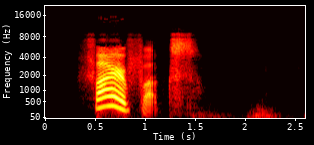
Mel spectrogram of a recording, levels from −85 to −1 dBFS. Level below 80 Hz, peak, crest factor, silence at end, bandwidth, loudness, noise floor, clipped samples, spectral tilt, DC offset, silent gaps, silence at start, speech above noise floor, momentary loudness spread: -72 dBFS; 0 dBFS; 20 dB; 1.2 s; 9.4 kHz; -14 LUFS; -73 dBFS; under 0.1%; -0.5 dB/octave; under 0.1%; none; 0.5 s; 55 dB; 21 LU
